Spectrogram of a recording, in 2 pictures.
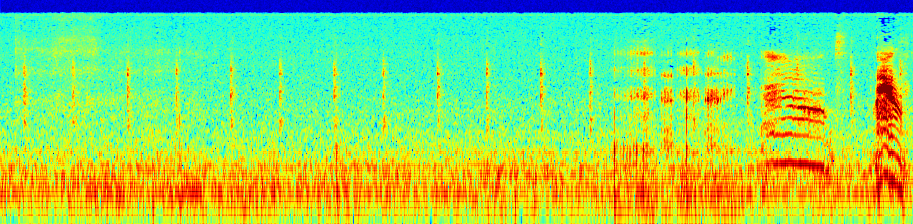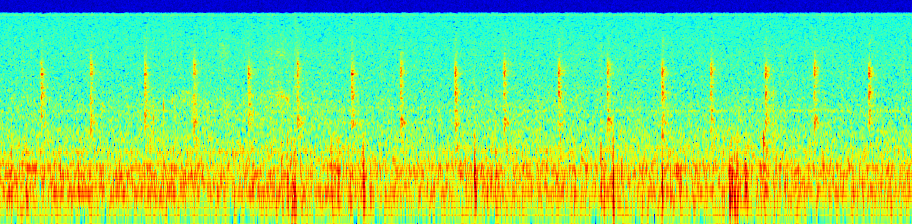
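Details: An old Siamese cat gives a drawn-out, wavering meow over the steady ticking of a clock.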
